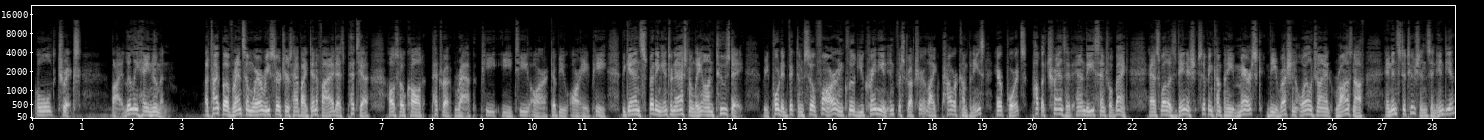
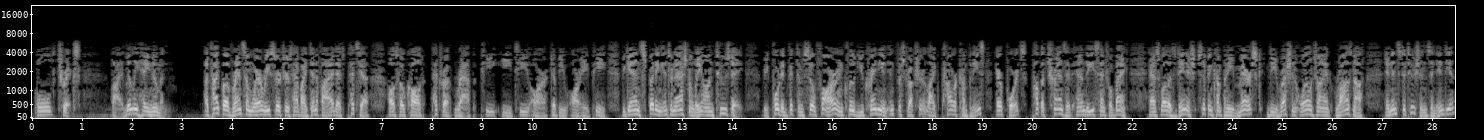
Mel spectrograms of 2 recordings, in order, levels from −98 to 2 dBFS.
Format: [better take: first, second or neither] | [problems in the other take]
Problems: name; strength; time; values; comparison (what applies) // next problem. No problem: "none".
first | garbled, watery; badly; nothing above 5.5 kHz; slightly in the first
